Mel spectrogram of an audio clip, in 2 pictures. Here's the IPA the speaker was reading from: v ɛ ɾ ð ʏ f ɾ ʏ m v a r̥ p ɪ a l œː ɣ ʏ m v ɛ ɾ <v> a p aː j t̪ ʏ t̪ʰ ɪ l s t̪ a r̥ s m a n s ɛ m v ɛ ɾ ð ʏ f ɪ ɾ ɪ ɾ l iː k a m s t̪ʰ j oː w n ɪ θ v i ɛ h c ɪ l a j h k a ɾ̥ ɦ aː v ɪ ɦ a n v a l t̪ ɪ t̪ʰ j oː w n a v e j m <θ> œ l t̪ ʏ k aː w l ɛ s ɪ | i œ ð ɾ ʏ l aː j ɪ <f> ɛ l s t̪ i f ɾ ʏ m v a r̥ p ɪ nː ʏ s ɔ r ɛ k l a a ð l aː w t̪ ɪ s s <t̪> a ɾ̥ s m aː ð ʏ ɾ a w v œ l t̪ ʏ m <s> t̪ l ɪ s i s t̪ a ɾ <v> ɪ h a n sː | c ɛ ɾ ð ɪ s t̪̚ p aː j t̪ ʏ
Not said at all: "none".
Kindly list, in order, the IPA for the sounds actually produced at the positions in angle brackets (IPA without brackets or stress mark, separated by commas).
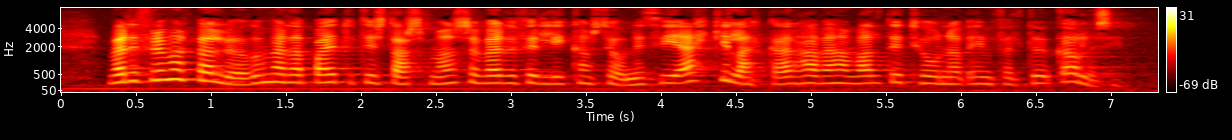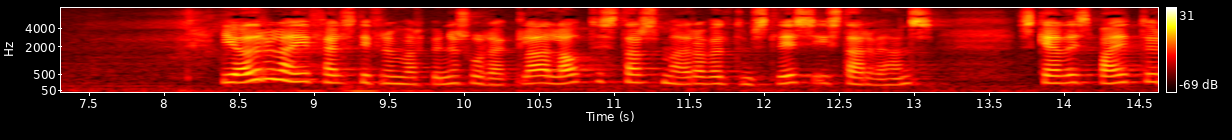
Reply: ð, f, f, t̪, s, v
